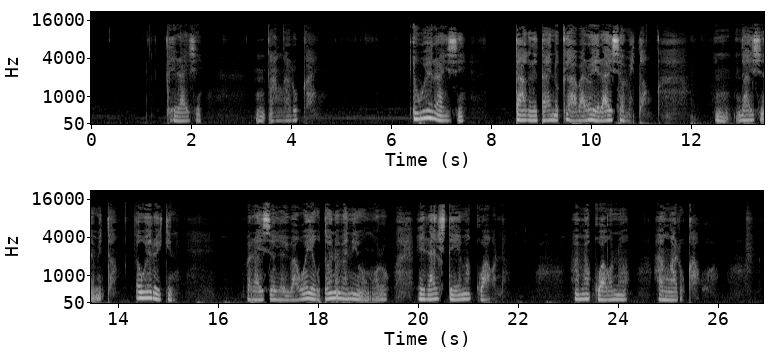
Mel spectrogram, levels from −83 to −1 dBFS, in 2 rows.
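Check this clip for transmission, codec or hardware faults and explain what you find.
There is one codec fault, present throughout the speech. It sounds like transcoding between lossy codecs. Nothing is heard above 14.1 kHz. Two sets of compression artefacts overlap, likely from MP3 re-encoded as AAC-LC at similar low bitrates.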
